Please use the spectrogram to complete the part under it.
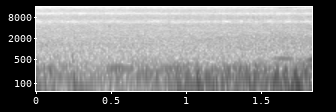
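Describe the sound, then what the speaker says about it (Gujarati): Heavy monsoon rain falls at Pavagadh, the Mahakali temple hill in Gujarat, as a steady hiss with a low rumbling undertone that slowly grows louder. "પાવાગઢમાં વરસાદ ખૂબ છે"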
